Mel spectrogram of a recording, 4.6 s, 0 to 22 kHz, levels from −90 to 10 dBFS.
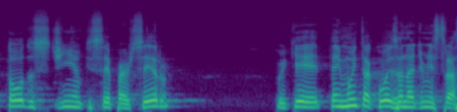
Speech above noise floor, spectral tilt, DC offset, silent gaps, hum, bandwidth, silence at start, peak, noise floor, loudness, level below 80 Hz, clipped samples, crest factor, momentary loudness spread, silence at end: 49 dB; -7.5 dB/octave; under 0.1%; none; none; 11.5 kHz; 0.1 s; -12 dBFS; -71 dBFS; -23 LUFS; -58 dBFS; under 0.1%; 12 dB; 8 LU; 0 s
